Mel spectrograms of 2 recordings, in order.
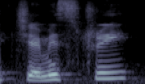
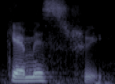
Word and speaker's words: chemistry: make a mistake so even though I have ch at both the places the first one does carry the function of CH but the second example it carries the function of C we don't say chemistry we say chemistry likewise there are so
